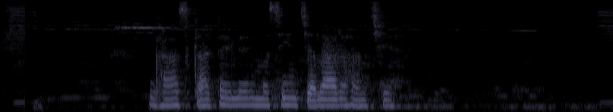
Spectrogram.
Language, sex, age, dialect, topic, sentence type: Maithili, female, 51-55, Bajjika, agriculture, statement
